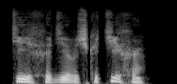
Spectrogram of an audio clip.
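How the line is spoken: Whispered. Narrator (Russian): шептал я

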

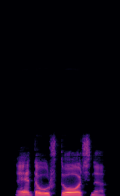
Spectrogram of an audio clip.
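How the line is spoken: Chuckling, orc. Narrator (Russian): хохотнул орк

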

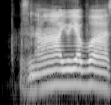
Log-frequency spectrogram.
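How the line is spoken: Angry mutter. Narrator (Russian): бормотал он сердито

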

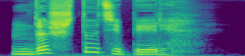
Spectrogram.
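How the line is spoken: Sighing. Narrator (Russian): тоже вздохнул Лещинский

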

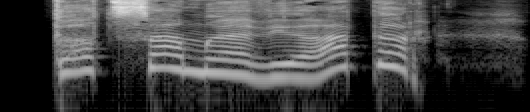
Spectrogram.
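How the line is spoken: Exclaimed in amazed delight. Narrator (Russian): воскликнула Джотта изумленно и восторженно

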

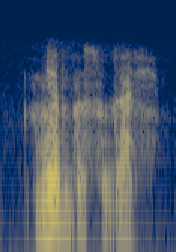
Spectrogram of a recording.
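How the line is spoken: Calm objection. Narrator (Russian): спокойно возразил тот, кому суждено было стать Филиппом Длинным

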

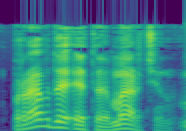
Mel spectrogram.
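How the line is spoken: Calm and stern. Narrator (Russian): говорил спокойно и сурово

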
